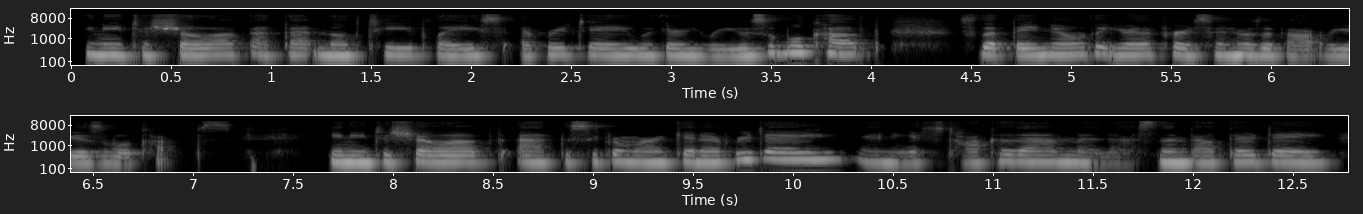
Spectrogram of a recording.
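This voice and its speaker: A woman with a mellow, warm voice answers a panel question on a webinar. She speaks in an earnest, measured and motivational way. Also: mid-range voice, fairly even intonation. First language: not Mandarin. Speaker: explorer panelist.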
